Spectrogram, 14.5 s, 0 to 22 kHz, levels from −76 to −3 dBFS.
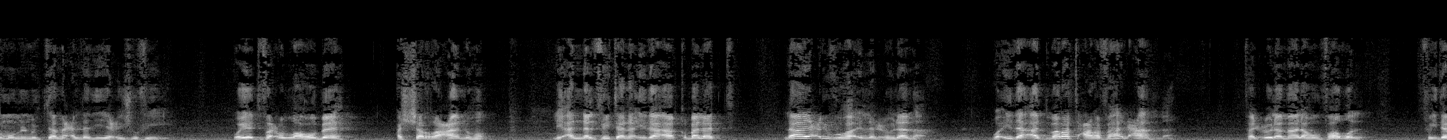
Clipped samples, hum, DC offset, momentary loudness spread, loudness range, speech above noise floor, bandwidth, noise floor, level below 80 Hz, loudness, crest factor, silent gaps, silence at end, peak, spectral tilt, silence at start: under 0.1%; none; under 0.1%; 14 LU; 2 LU; 28 dB; 16.5 kHz; -44 dBFS; -54 dBFS; -16 LUFS; 16 dB; none; 0 s; 0 dBFS; -4.5 dB/octave; 0 s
